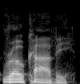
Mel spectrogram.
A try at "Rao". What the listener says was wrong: It's actually pronounced Rao, but even here people say Row because it spells Row.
